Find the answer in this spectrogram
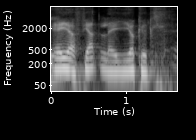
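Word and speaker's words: Eyjafjallajökull: Eja Fjatle Jokutl. – Tako nešto, a? – Islandski, pritom sam sad potrudio se da prilično pravilno islandski izgovorim, da.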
